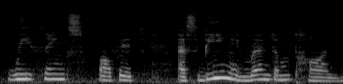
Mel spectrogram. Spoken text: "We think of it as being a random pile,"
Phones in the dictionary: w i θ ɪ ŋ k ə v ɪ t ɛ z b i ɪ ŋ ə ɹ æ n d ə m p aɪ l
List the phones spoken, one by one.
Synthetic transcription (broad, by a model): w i θ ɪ ŋ k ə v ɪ t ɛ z b i ɪ ŋ ə ɹ æ n d ə m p aɪ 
